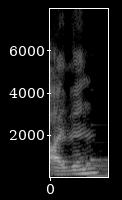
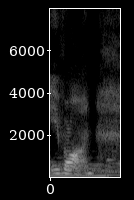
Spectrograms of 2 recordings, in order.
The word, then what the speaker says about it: Ivonne: Otaki, how do we feel about Ivan? Ivonne. Sorry, Ivonne. Okay, I know people are very particular on like the pronunciation, so I'm gonna pronounce it properly. Ivonne.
